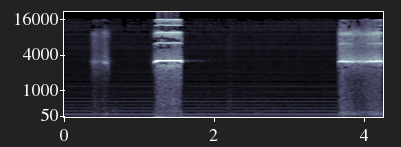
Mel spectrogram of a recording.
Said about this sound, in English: I brought a whistle with me in here. Let me see if I can blow this thing.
